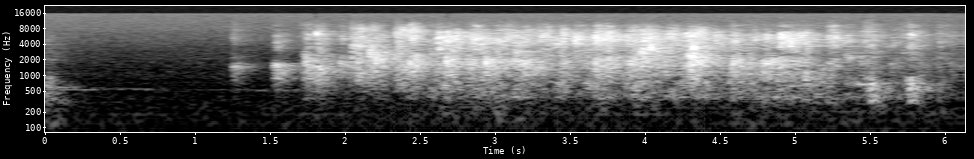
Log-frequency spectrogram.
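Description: Faint audience applause: a few scattered claps build into steady clapping about two seconds in, then die away near the end, welcoming a graduate as she receives her certificate.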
